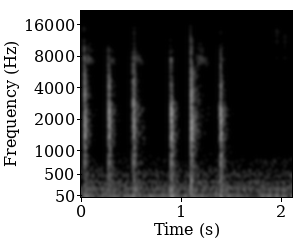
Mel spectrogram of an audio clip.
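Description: Chalk clicking against a blackboard while writing: about six short, sharp clicks spread through two seconds.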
